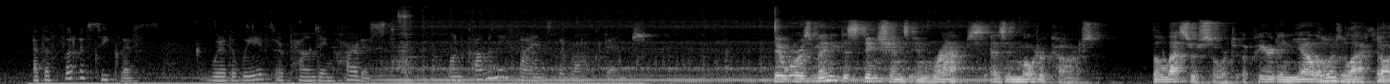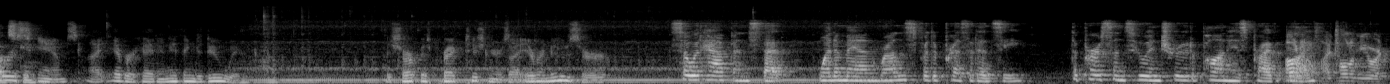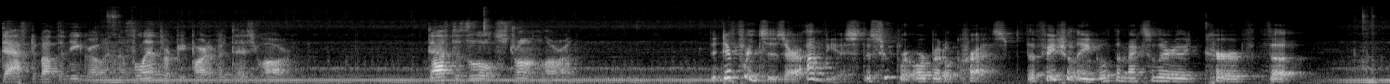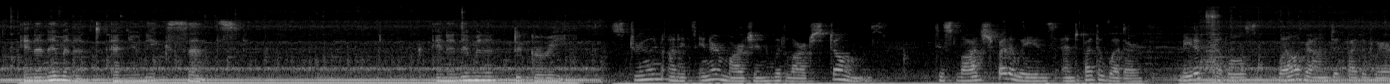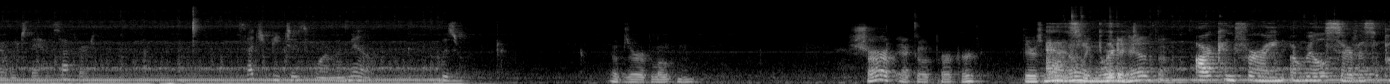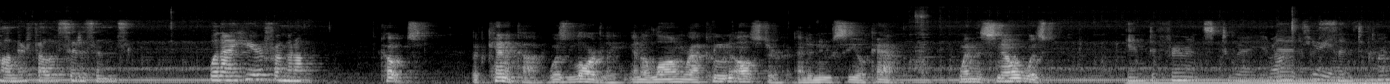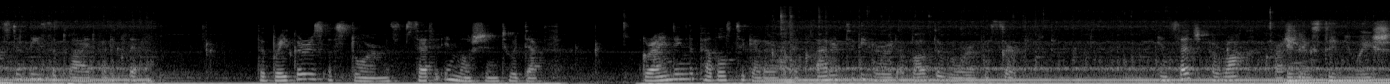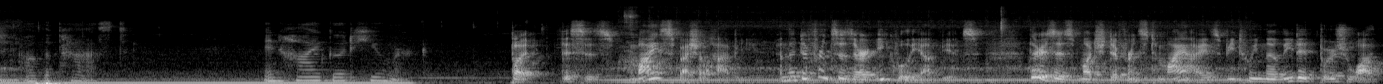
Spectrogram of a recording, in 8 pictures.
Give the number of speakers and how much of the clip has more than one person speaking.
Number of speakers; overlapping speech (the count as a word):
seven, about 4%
